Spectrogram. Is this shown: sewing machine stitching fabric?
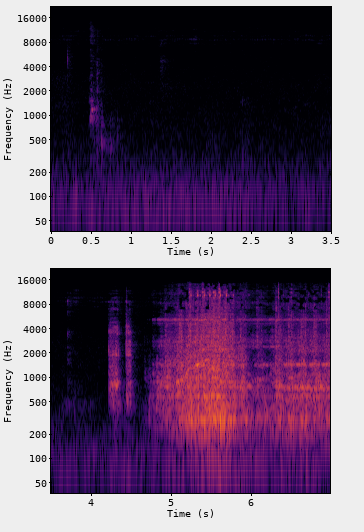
yes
